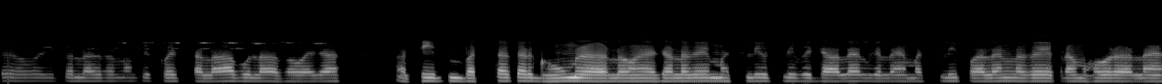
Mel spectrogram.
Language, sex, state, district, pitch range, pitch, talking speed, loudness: Magahi, male, Bihar, Lakhisarai, 150-155 Hz, 150 Hz, 175 wpm, -30 LUFS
